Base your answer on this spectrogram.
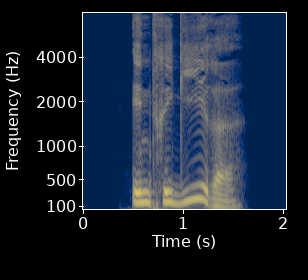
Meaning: inflection of intrigieren: 1. first-person singular present 2. singular imperative 3. first/third-person singular subjunctive I
- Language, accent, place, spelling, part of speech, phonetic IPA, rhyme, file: German, Germany, Berlin, intrigiere, verb, [ɪntʁiˈɡiːʁə], -iːʁə, De-intrigiere.ogg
